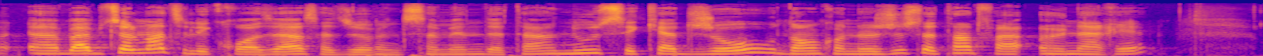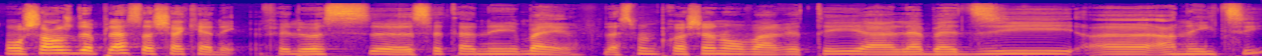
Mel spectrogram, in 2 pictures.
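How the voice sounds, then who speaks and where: An ordinary speaking voice from a woman, medium in pitch with ordinary variation, at a moderate pace on a very clean recording with a silent background. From Quebec, Gaspésie. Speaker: podcast co-host. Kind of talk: casual chat.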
